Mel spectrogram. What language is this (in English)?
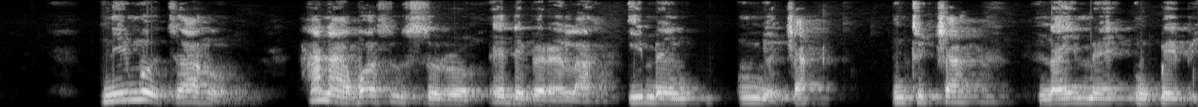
Igbo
